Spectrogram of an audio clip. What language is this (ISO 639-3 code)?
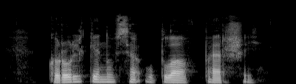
ukr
